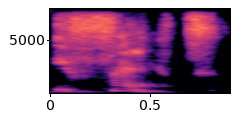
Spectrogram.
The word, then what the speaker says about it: effect: Eso significa que la palabra la voy a acentuar en la segunda sílaba, effect.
